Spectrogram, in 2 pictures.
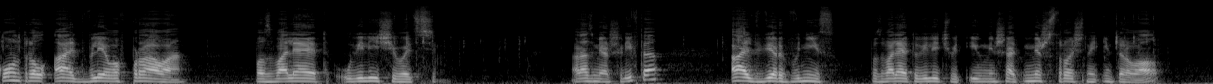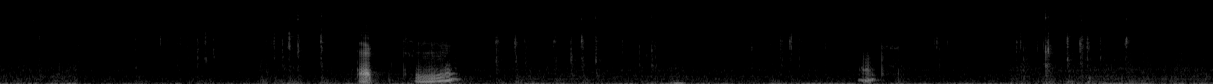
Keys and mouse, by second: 12.4 click, 13.0 click, 13.1 click, 19.4 click, 19.8 shift+Down, 20.0 shift+Down.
